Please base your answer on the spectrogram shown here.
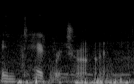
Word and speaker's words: Integratron: bit of the history of it but it's pronounced Integratron all right we're off lunch for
